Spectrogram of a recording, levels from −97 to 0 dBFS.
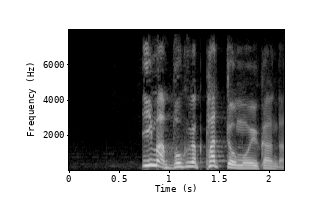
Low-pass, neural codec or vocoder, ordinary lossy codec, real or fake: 7.2 kHz; none; Opus, 24 kbps; real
